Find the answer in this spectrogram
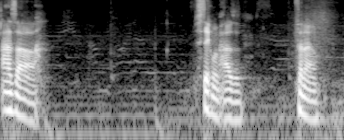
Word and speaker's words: Hazard: Hazard should be pronounced Azar.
